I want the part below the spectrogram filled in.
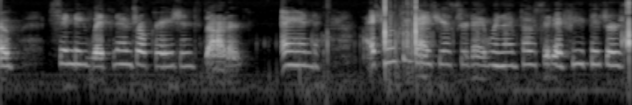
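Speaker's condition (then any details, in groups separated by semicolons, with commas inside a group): Cerebral palsy; able to talk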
